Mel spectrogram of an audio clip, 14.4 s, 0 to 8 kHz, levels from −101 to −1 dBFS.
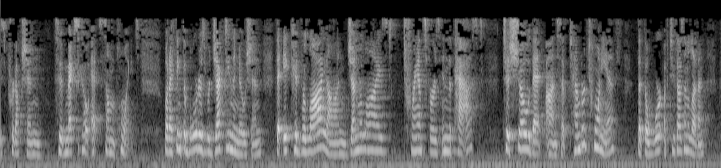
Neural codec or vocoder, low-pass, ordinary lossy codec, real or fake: none; 7.2 kHz; MP3, 24 kbps; real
